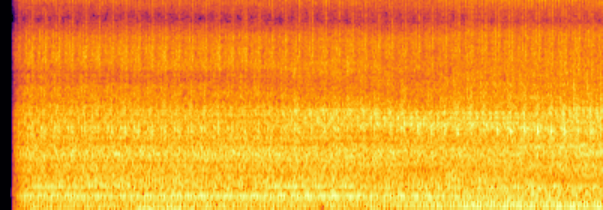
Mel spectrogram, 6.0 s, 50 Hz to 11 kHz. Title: Fiat Palio 1.2L petrol engine misfire problem and solutions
